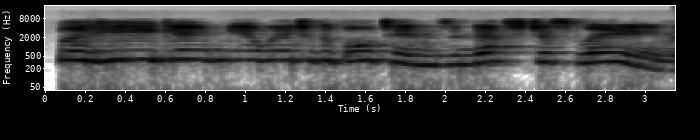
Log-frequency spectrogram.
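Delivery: put-on high, whiny teen voice; mock whiny Sansa. High whiny voice, Sansa refusing Peter's help to the council. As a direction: whine it like a sulky girl. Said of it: "And she'd have been like".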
